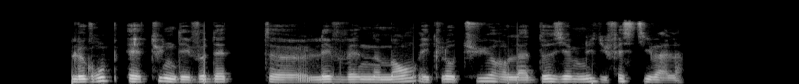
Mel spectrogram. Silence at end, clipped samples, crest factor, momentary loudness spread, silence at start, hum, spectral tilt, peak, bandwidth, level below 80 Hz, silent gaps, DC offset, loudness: 1.15 s; under 0.1%; 18 dB; 6 LU; 0.7 s; none; -5.5 dB/octave; -4 dBFS; 8.2 kHz; -54 dBFS; 2.60-2.64 s; under 0.1%; -21 LUFS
